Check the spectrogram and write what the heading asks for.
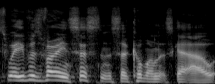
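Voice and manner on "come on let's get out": normal talking voice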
